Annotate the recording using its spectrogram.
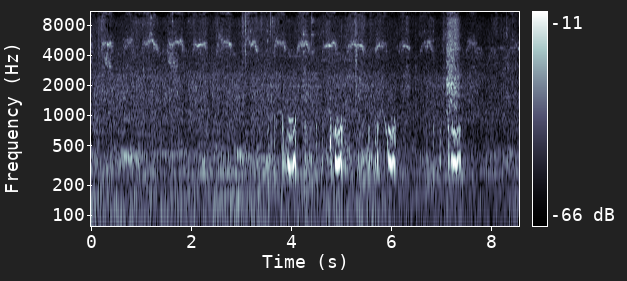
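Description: Pigeons cooing: four short low coos about a second apart in the second half, over a steady low murmur of cooing. Through it runs a thin high peep repeating about twice a second, the begging of a squab being fed crop milk. There is a brief scratchy rustle near the end.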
